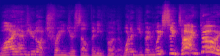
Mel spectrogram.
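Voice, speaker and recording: In a put-on character voice, a man speaks at a very fast pace with a high pitch, raised and projected. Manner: scolding, arguing, demanding.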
